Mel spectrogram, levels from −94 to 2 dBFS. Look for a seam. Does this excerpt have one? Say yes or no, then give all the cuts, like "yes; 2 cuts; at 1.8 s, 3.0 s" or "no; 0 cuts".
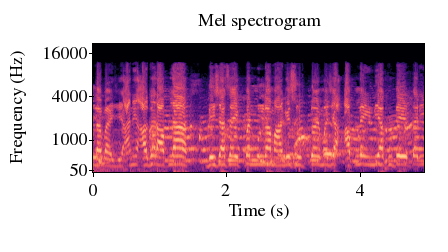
no; 0 cuts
